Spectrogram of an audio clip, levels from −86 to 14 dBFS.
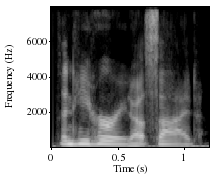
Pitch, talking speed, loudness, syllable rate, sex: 180 Hz, 200 wpm, -12 LUFS, 6.4 syllables/s, female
